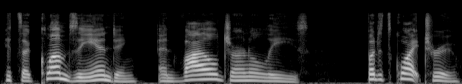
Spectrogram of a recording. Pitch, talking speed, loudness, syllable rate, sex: 180 Hz, 145 wpm, -19 LUFS, 4.5 syllables/s, female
